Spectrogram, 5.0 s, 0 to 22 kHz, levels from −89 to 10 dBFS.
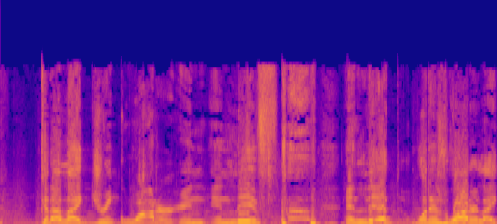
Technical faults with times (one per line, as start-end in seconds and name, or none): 0.00-4.98 hard clipping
